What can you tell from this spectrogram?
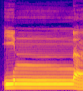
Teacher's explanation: di bagian inn-nya itu suaranya itu kita tahan ya, kita panjangkan sejenak. Innahum innahum nanya pendek.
